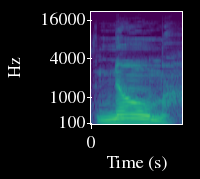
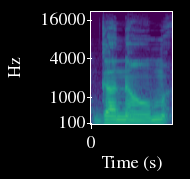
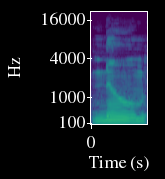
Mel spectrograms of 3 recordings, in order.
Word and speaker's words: GNOME: desktop environment we're going to talk about is gnome also called Gunn gnome by some people in the community I have been calling it gnome for 20 years so that's the way I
